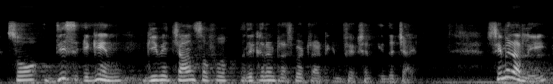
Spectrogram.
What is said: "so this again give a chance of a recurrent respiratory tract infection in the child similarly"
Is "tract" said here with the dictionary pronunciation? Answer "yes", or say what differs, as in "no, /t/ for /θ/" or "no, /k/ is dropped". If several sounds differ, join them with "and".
no, /k/ is dropped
